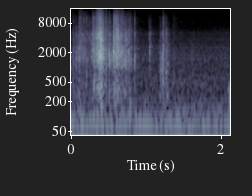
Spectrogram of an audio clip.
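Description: Plastic wrapping crinkling as a trail camera is pulled out of it, loudest about half a second in, then dying down.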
